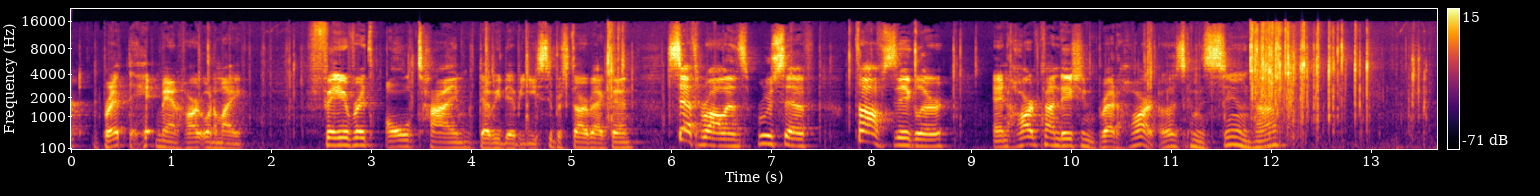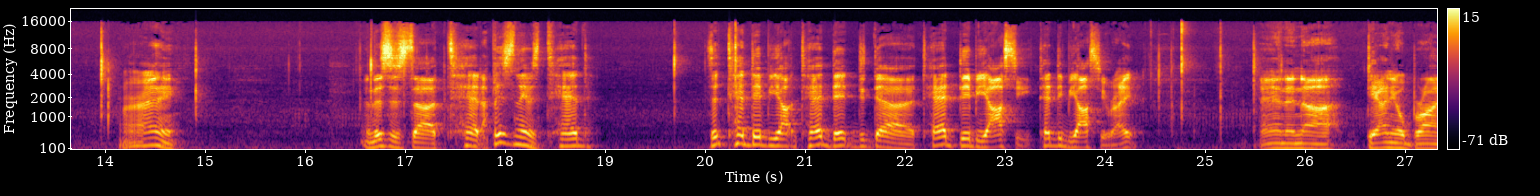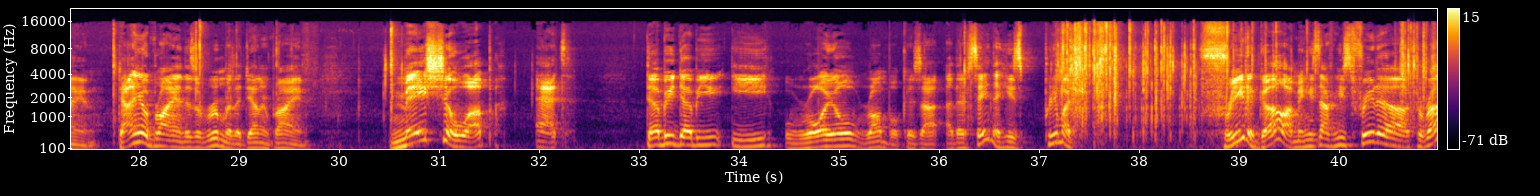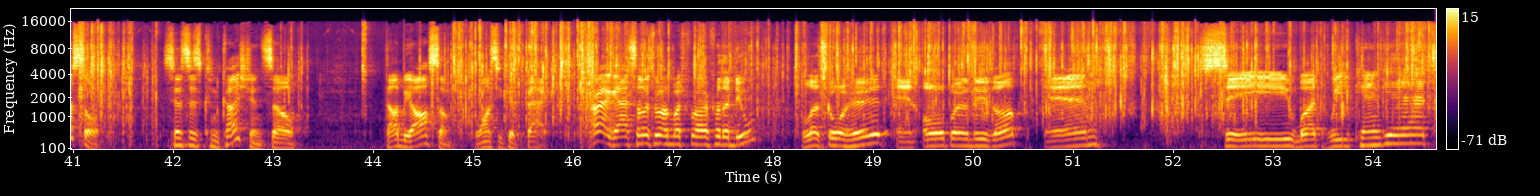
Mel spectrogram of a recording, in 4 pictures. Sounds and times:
Speech: 0.0s - 1.8s, 2.4s - 12.2s, 14.1s - 14.8s, 16.6s - 19.0s, 20.0s - 24.4s, 25.5s - 29.8s, 30.5s - 32.4s, 33.1s - 37.4s, 38.6s - 43.4s, 44.1s - 51.4s, 52.3s - 54.6s.

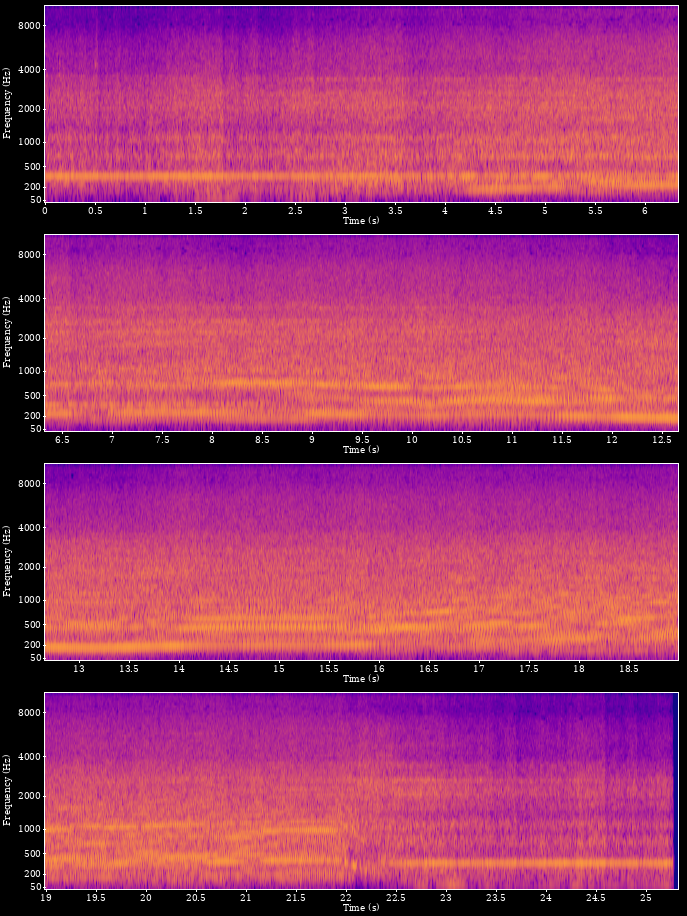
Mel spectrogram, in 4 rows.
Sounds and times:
Idling: 0.0s - 16.6s
Accelerating, revving, vroom: 3.2s - 22.6s.

